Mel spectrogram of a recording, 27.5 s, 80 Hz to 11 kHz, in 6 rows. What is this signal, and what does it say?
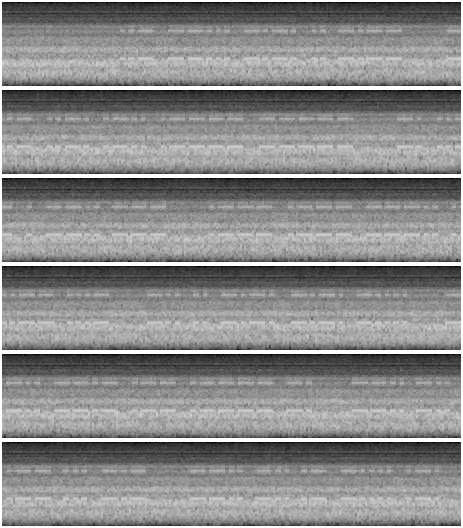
Morse code, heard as a keyed tone, hand-sent with a paddle, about 27 wpm, 1160 Hz, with radio static, a narrow filter and room echo. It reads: U7CIY KFL10 NUEZO JJ83V DICC6 ZQW1N ZDWSK ZDA6R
